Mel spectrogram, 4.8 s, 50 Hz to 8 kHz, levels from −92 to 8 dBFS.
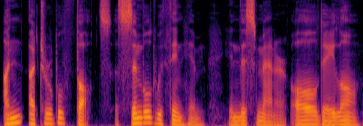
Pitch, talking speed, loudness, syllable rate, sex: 95 Hz, 135 wpm, -21 LUFS, 4.3 syllables/s, male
